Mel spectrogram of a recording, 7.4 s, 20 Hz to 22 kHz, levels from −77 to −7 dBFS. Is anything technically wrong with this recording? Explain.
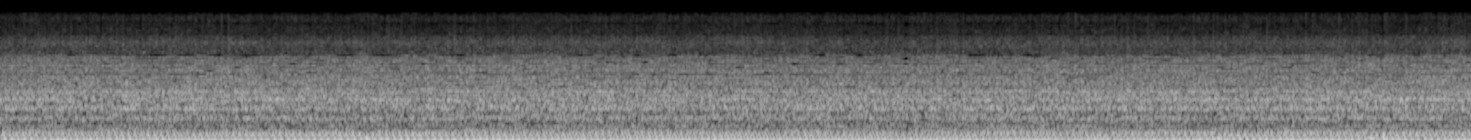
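Yes. Throughout, the treble appears rebuilt by band replication, likely from HE-AAC compression at a rate near 20 kbps, leaving gritty, metallic highs and nothing above 14.9 kHz.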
